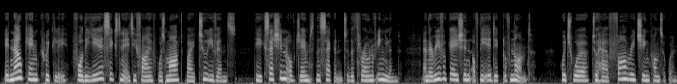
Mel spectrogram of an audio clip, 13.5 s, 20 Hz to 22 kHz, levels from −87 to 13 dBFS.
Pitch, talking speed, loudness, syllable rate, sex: 220 Hz, 175 wpm, -19 LUFS, 5.2 syllables/s, female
